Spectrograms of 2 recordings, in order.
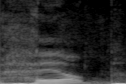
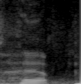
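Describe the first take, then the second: First: Said in the usual way. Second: "hep", help without its L sound; Cabbagetown-style "hep" for help; dialect "hep". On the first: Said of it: "where the word help oftentimes comes out". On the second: Shown as a demonstration. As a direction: say "hep" with the L dropped. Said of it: "oftentimes comes out as hep".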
